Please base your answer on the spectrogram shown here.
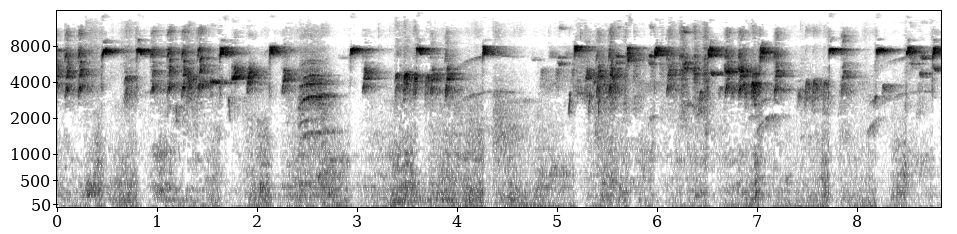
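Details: European goldfinches, mutation birds, breeding naturally: bursts of high twittering chirps and tinkling notes in quick clusters, separated by brief gaps, with more than one bird seemingly calling.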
